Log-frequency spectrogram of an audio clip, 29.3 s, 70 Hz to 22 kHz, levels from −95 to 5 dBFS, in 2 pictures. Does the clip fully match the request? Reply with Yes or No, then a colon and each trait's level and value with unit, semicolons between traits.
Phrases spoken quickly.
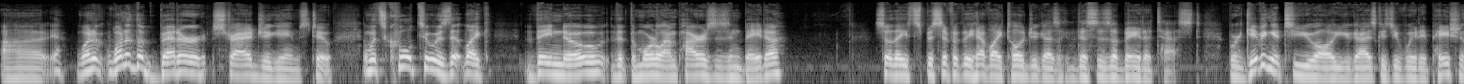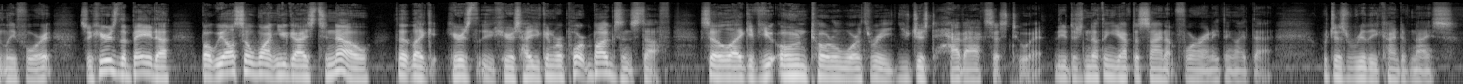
Yes: fast, 225 wpm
